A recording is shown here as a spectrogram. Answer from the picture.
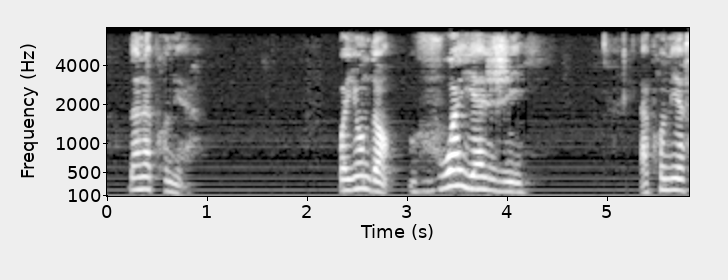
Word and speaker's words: voyager: Dans la deuxième syllabe, il fait le son I. Voyager.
